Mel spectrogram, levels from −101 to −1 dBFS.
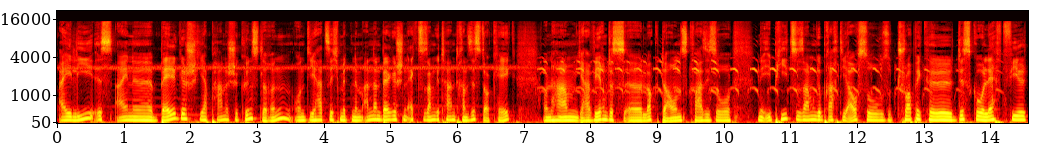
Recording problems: animal sounds; noticeable; throughout; 15 dB below the speech

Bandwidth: 14.5 kHz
